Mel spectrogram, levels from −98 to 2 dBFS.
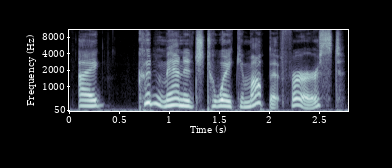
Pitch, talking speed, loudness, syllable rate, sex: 230 Hz, 215 wpm, -17 LUFS, 5.4 syllables/s, female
